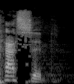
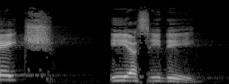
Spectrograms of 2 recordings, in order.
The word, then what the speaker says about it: chesed: it's it's chesed, something like that, right? C H E S E D is the way in the Hebrew it's it's pronunciated.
